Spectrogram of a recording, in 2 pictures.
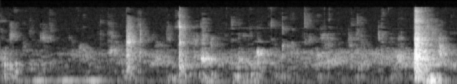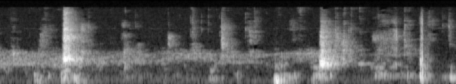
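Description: A cat chews and tears at a rat with wet, crunching sounds, close up.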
